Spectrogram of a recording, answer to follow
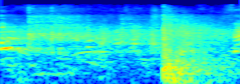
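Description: A single heavy thud about one and a half seconds in, typical of a puck or player hitting the rink's dasher boards, over the chatter of spectators' voices.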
